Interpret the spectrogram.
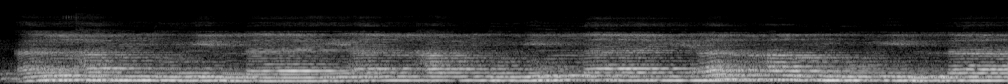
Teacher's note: Kedengarannya masih dolil dibaca dulil ya, du bukan do, li bukan le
